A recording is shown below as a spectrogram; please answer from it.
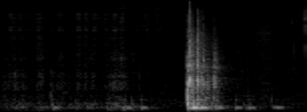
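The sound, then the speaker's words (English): A pen scratches as something is written down by hand: soft, irregular strokes in short bursts, with one sharper, louder knock partway through before the quiet scratching resumes. “hold on, I have to write something down.”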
